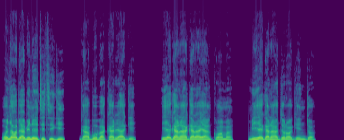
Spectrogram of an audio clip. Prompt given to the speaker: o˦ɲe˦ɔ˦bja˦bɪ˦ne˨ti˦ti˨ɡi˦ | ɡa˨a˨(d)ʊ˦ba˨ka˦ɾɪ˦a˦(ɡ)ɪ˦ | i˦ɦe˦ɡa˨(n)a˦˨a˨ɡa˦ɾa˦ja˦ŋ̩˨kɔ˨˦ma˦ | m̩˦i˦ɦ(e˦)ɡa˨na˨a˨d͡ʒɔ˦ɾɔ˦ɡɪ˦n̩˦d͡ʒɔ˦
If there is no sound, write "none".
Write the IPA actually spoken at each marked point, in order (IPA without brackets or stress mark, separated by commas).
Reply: b, ɡ, n, e˦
